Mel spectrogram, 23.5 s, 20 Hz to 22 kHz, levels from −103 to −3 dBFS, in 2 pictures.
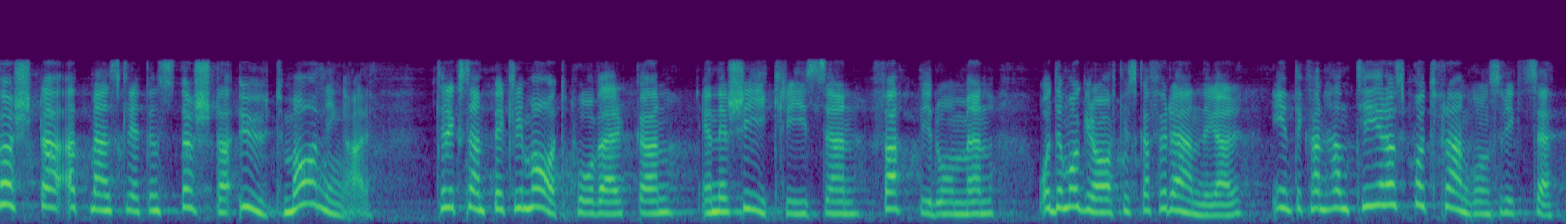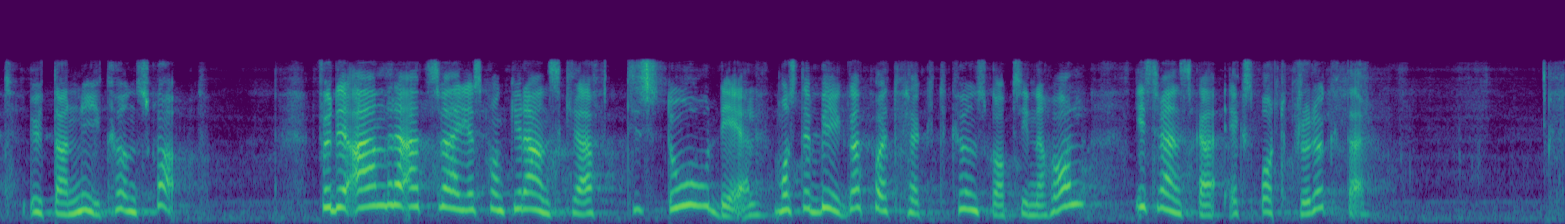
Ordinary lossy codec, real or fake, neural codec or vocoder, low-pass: none; fake; codec, 24 kHz, 6 kbps, HILCodec; 7.2 kHz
